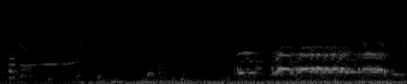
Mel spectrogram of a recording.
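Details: Wild chicken rooster crowing at some distance, faint clucks and chatter first, then a drawn-out harsh crow in the latter half over low rumble.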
